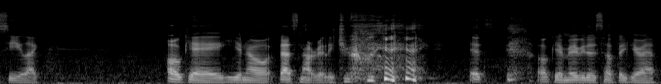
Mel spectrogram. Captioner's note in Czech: smích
